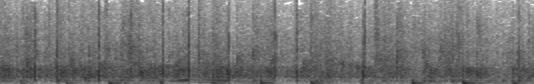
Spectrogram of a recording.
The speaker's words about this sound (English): Round of applause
